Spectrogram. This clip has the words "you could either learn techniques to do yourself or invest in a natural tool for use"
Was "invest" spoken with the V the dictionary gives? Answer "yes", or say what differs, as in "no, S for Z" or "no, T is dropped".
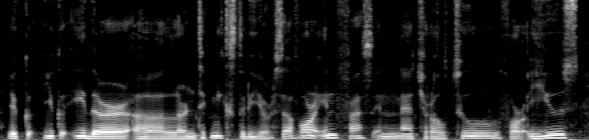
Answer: no, F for V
